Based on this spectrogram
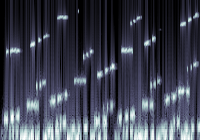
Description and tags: Loopable alien birdsong pattern for song construction. I do not claim to set loop points or determine bpm on these.
bird, synth, element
